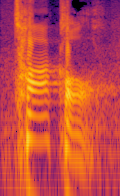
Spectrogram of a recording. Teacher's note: tackle, where the ka and the ul at the end of that word form their own syllable, kol. So those phones could go together to make a 2-syllable word that would be legitimate.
